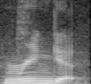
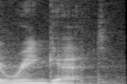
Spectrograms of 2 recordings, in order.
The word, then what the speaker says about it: ringette: A ringette. Ringette tournament. You say ringette, and you pronounce the G. Is that the right way to say it?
